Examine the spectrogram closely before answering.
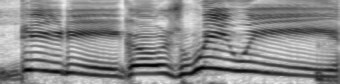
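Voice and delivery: high, drawn-out home-run catchphrase; John Sterling. Acted. Yankees announcer celebrating a homer, hammed-up impression. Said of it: "what, uh, John Sterling would say".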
